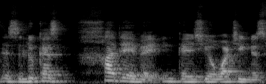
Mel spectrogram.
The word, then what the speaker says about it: Lucas: khadebe which perhaps in england is known as lukas okay now that for example is supposed to be pronounced as lucas in case you're watching this from the uk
